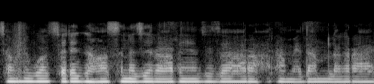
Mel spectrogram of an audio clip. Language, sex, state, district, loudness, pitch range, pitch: Hindi, male, Chhattisgarh, Kabirdham, -16 LUFS, 125-130 Hz, 130 Hz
